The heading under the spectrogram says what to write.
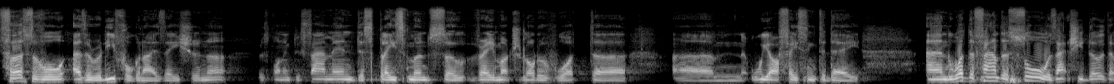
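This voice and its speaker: At a fairly low pitch, a man speaks with ordinary pitch variation. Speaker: NGO representative. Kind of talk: panel discussion. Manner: fast.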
